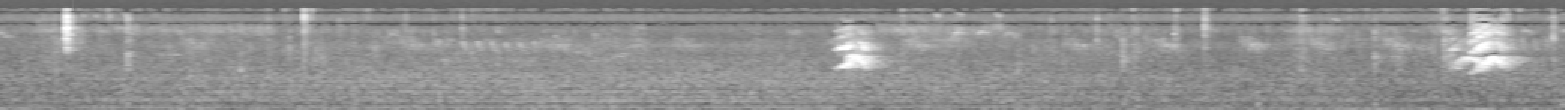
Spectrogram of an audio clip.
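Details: Male kinkajou Guinness feeding on a peanut butter sandwich for breakfast; a pair of short, high, chirpy squeaks about five seconds apart, separated by quiet hum and a few faint clicks.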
